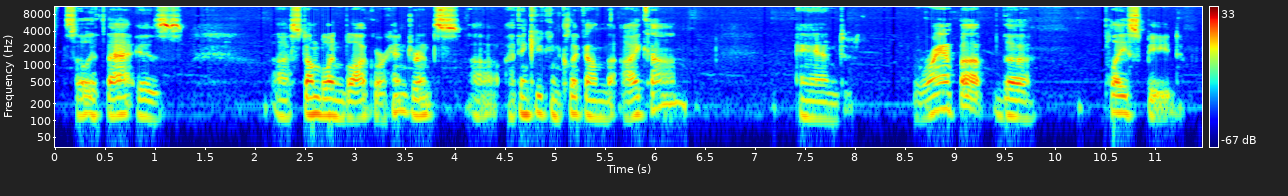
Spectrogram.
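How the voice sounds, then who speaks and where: Over noticeable background noise, a man speaks at a very slow pace with long, frequent pauses. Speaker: tarot reader. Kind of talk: tarot reading monologue. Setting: at home altar with music playing. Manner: slow with pauses; hesitant with fillers.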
